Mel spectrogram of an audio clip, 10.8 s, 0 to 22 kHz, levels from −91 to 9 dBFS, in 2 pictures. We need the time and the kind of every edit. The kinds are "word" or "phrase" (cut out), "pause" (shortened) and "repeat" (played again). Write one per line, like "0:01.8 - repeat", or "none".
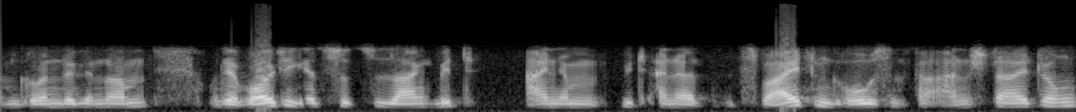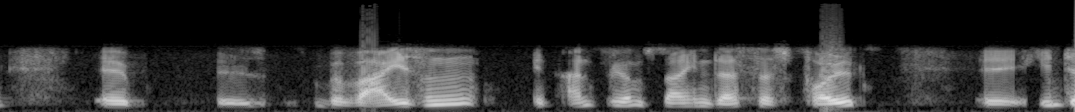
none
